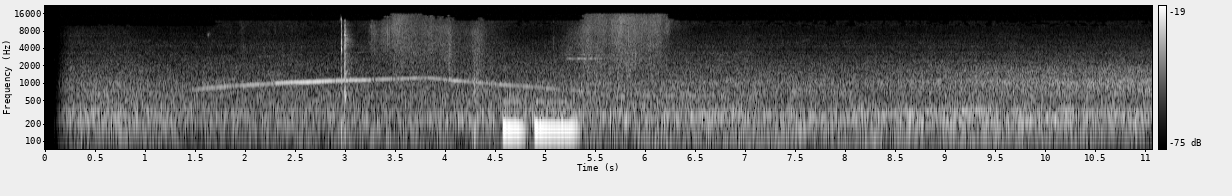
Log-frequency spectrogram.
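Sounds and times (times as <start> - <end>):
faint rising and falling tone: 1.3 - 6.2
brief low hum: 3.5 - 6.2.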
